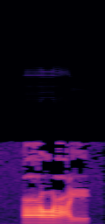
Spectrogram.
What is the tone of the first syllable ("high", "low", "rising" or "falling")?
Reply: high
